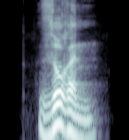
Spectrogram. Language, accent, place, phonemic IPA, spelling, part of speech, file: German, Germany, Berlin, /ˈzʊʁən/, surren, verb, De-surren.ogg
- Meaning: to buzz, whirr (make a dark, vibrating, metallic sound)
